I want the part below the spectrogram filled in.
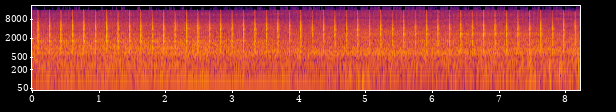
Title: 2015 Jeep Grand Cherokee Diesel Engine Knocking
